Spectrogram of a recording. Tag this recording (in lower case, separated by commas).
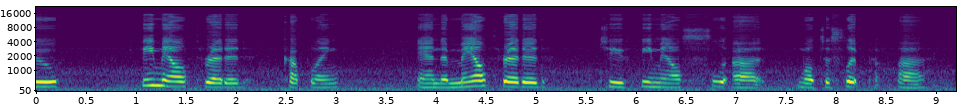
speech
